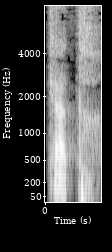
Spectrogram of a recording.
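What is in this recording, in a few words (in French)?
"quatre" French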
